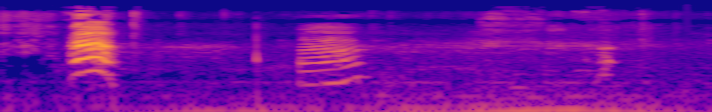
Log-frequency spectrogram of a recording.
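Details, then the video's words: Talking crow from Palghar mimicking Marathi words: a sharp, harsh harmonic burst, then a longer, drawn-out voiced call with a fainter trailing note, while a person nearby speaks Marathi. "बोलणारा कावळा"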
